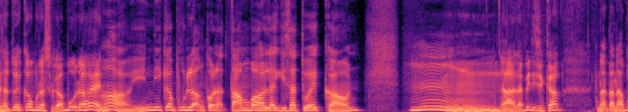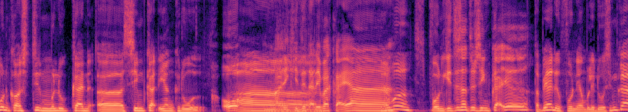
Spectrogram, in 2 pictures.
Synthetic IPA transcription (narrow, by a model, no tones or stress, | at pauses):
sat̪̬uɛkawnp̬unasəɡabʊʔlahkanainĩkanpulaʔəŋkawnã̰ʔt̪ambahlaɡis̬at̪uakawn̩ | at̪ap̬idit͡ʃəkap̚naʔt̪anahp̬ʊnkast̪iməlukanəsimkat̪̚jaŋkəduəʔoamanakit̪ət̪aʔdipakajaaməfonkit̪̬əs̬at̪̬us̬imkat̪̚jət̪ap̬iadəfonjaŋbolɛhduəsimkat̪̚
